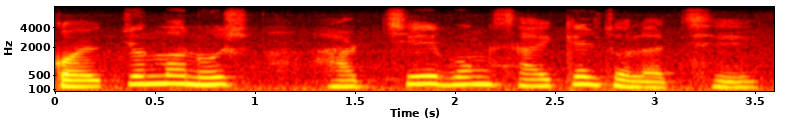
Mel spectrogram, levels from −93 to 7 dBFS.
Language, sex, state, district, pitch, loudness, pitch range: Bengali, female, West Bengal, Alipurduar, 175 Hz, -22 LUFS, 150-225 Hz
